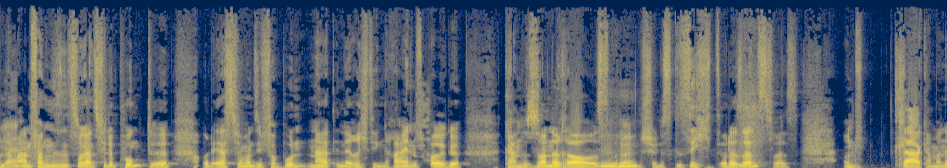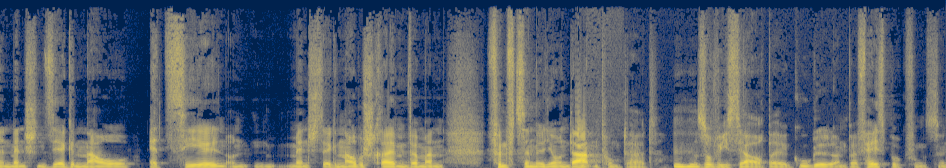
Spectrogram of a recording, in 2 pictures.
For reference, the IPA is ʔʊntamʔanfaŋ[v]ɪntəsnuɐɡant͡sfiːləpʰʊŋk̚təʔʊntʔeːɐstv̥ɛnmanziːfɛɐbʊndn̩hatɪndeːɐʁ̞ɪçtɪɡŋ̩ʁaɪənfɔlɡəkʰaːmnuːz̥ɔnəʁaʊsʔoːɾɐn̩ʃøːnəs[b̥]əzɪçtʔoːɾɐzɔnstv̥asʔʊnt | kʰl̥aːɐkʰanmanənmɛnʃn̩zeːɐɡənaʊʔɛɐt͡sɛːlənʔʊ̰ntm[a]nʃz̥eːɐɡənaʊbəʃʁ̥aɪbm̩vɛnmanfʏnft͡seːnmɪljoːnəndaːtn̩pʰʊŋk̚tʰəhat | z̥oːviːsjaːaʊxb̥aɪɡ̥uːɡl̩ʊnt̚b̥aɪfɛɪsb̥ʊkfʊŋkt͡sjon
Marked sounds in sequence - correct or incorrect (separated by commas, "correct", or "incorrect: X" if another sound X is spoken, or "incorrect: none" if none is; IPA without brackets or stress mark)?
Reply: incorrect: z, incorrect: ɡ̥, incorrect: ɛ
